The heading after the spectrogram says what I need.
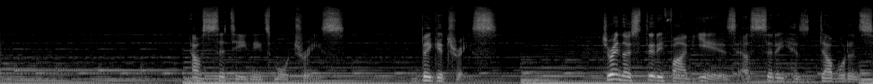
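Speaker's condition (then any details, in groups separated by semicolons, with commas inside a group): No condition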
